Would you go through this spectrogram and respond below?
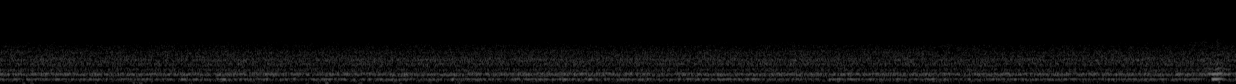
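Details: Honey bees from a beekeeper's own hive flying around it in open weather: a dense, steady hum with bands near 200 and 500, broad and unbroken, one brief louder buzz of a close bee passing near the end.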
